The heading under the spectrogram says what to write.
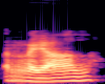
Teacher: We don't stress the re, we stress the al. Leal, loyal, we stress the al.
